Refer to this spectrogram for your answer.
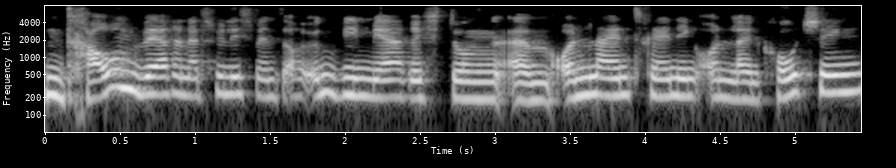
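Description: Here is a normal speaking voice at a moderate pace, with fairly even intonation. There are hardly any pauses. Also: woman, fairly high pitch for a woman. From Cologne, Germany. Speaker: personal trainer. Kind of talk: interview. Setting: remote call.

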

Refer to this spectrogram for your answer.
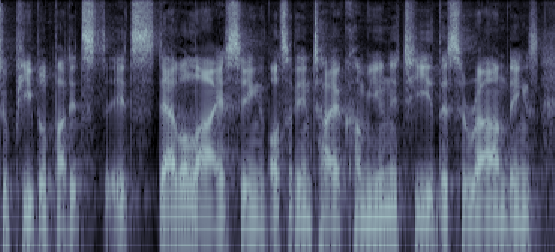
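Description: A man speaks with a German accent at a fairly low pitch and moderate pace. The recording is very clean, with a silent background. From Germany. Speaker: mezcal importer. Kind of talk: interview.

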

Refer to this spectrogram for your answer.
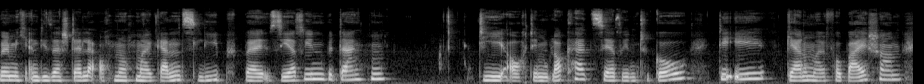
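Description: Noticeable background noise sits behind a woman speaking at a fairly slow pace. Her loudness stays very even. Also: medium pitch for a woman, ordinary pitch variation. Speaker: podcast host, cookbook author. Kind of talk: podcast intro monologue.

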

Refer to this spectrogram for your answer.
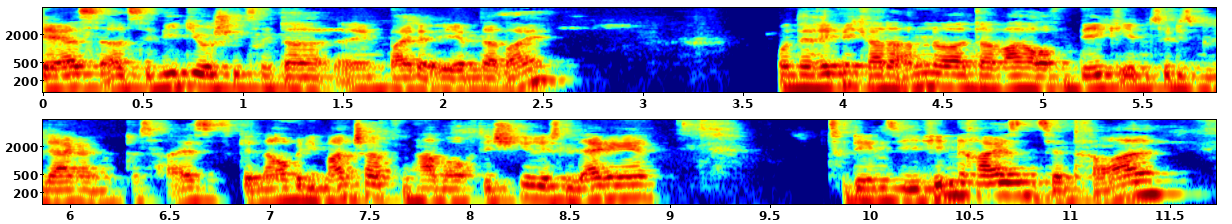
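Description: The voice is somewhat breathy and moves at a fairly quick pace. Its intonation stays fairly even. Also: man, medium pitch for a man. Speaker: football referee and doctor. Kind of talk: casual chat. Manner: halting.

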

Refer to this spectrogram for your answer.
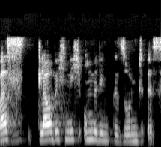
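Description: A woman speaks with monotone, flat intonation. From Kenya. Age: 40s. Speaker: design agency owner. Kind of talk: interview. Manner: hesitant, many fillers.

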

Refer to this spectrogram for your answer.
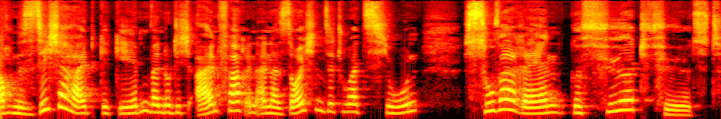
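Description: A woman's medium-pitched voice, very slow in pace, with ordinary pitch variation. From Germany. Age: 50s. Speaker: life coach. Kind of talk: casual interview.

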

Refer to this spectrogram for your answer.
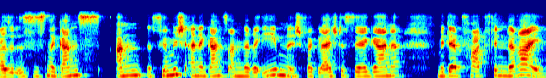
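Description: Somewhat breathy and medium in pitch, a woman speaks at a fairly quick pace with fairly even intonation. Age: 40s. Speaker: primary school teacher. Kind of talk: casual interview.

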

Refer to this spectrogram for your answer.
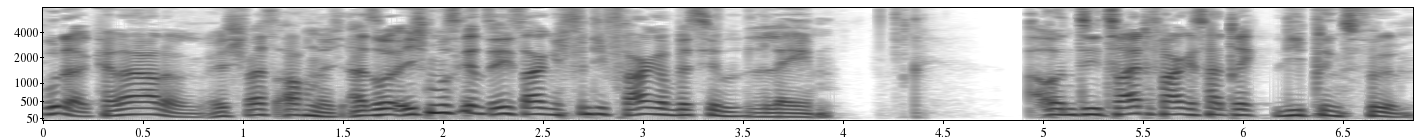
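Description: A man with a fairly high pitch talks at a very fast pace. His intonation is lively. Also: very even loudness. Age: 20s. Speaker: podcast co-host. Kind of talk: casual chat.

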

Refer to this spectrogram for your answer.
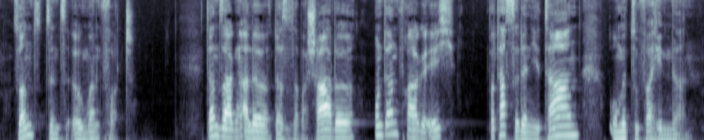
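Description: Lively in intonation yet broken by long, frequent pauses, a man speaks at a moderate pace and a fairly high pitch. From Sauerland, Westphalia, Germany. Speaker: podcast host. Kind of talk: solo podcast monologue. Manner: casual, conversational.

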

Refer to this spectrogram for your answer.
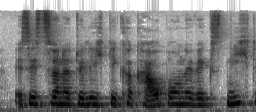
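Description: A woman's somewhat breathy voice sits at medium pitch and keeps fairly even intonation. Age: 50s. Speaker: entrepreneur. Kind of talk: interview.

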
